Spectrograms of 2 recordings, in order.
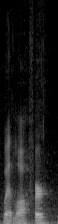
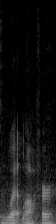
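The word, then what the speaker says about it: Wettlaufer: Her name was Elizabeth Wootoff. I can't say her last name. It says it's pronounced Wetlaufer, Elizabeth Wetlaufer, who murdered elderly patients in the nursing homes where she worked.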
